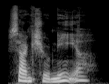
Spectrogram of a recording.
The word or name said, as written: sanktionere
